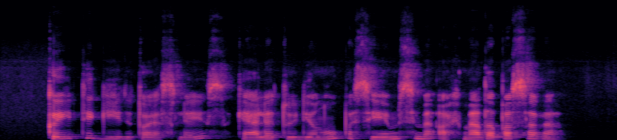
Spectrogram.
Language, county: Lithuanian, Šiauliai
